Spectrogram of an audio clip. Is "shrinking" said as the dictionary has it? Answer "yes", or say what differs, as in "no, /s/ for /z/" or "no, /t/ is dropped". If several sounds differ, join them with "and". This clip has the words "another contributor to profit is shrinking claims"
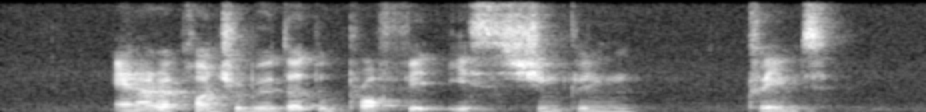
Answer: no, /ɹ/ is dropped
